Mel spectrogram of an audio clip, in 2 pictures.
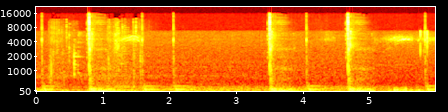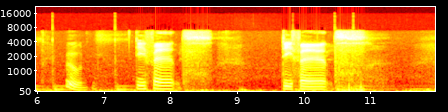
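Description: Soft menu clicks tick as selections change.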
